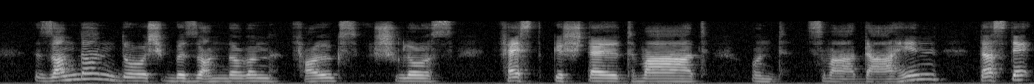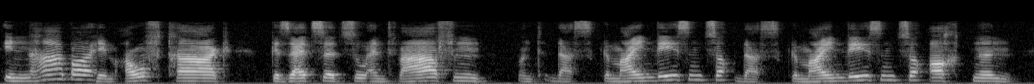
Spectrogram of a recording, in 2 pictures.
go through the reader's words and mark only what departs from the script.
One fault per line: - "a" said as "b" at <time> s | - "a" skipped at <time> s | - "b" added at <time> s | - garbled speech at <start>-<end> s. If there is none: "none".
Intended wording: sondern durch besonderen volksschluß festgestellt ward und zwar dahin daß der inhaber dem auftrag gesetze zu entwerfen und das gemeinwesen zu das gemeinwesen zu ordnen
none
